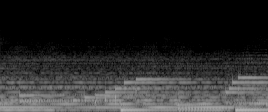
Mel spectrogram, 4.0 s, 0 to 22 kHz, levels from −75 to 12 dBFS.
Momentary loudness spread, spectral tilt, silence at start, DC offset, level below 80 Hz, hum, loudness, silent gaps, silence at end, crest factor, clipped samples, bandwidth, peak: 6 LU; -10.5 dB/octave; 0 s; under 0.1%; -36 dBFS; none; -22 LUFS; none; 0 s; 12 dB; under 0.1%; 4.4 kHz; -8 dBFS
